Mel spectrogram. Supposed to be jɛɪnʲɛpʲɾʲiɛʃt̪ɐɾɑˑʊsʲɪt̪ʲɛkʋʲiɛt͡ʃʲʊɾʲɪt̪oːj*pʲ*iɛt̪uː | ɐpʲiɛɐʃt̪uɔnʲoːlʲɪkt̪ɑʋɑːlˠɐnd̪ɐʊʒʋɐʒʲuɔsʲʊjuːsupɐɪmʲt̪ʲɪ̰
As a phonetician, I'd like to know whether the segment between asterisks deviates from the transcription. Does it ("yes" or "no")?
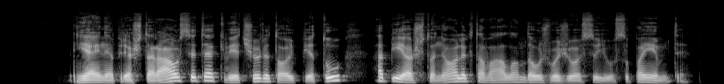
no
